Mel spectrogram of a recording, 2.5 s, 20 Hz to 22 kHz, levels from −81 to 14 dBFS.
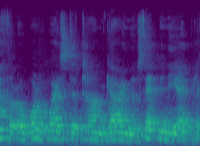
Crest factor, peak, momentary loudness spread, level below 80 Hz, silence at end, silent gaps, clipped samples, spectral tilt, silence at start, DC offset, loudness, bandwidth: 16 dB; -10 dBFS; 3 LU; -58 dBFS; 0 s; none; under 0.1%; -6.5 dB/octave; 0 s; under 0.1%; -26 LUFS; 17.5 kHz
